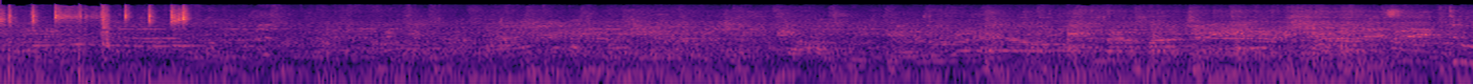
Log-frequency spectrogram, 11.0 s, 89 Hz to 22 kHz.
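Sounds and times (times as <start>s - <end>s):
music with heavy bass beat: 0.0s - 11.0s
street crowd chatter: 0.0s - 11.0s.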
